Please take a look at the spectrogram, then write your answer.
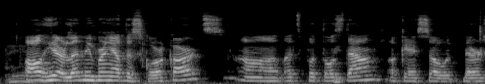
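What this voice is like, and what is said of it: Sarcastic tone. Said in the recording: “did I sound sarcastic?”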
